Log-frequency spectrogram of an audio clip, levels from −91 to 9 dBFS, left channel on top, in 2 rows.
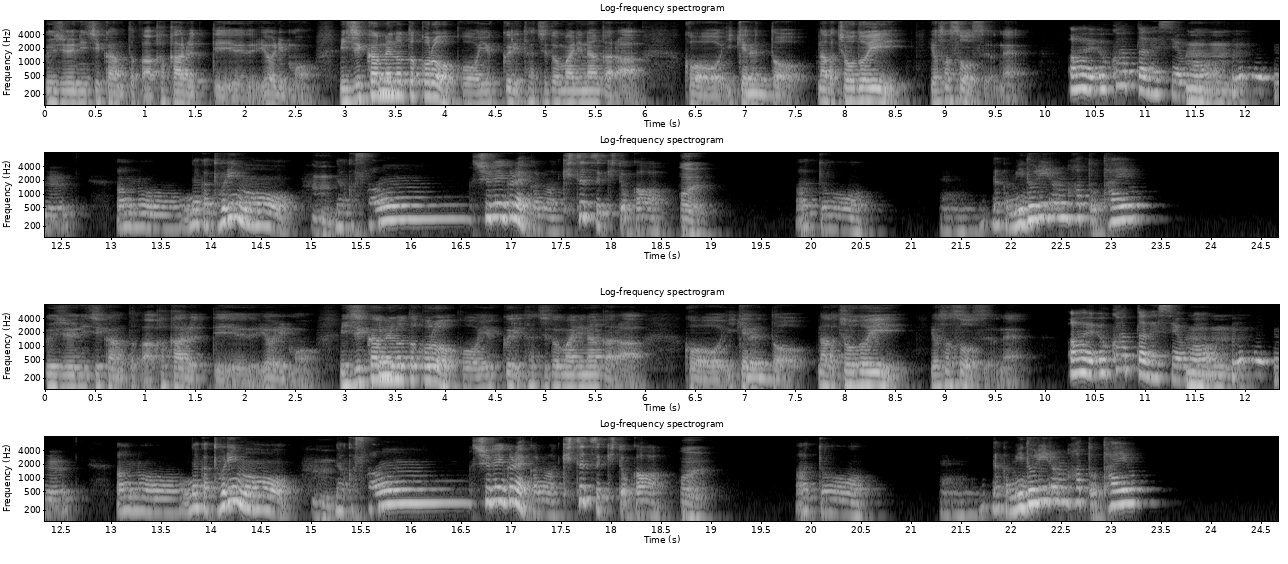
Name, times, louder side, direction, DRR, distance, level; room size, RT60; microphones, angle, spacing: voice 1, 0.0-6.1 6.4-8.5 8.9-9.7 11.4-12.0 15.0-15.2 18.7-18.9, left 1 dB, 80° left, 3 dB, 2.3 m, -24 dB
voice 2, 7.0-7.3 10.2-12.6 13.0-14.8 15.2-18.5 19.8-20.5 21.3-23.2, right 1 dB, 25° right, 5 dB, 1.6 m, -22 dB
15.0 x 8.1 x 2.5 m, 0.37 s
head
